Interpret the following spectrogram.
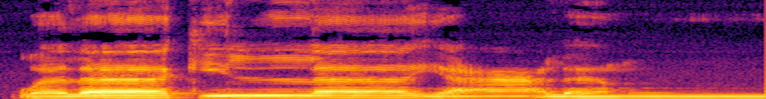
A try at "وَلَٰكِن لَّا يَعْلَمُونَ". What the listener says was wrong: لا احنا الان لازم نجيب اللام المشدده انت اكلت ولكن كسره الكاف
